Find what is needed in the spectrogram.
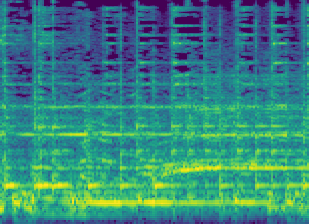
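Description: Yakshagana ensemble music: rapid hand-drum strokes and small cymbal strikes keep a brisk rhythm over a steady drone, with a long gliding melodic note in the second second.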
